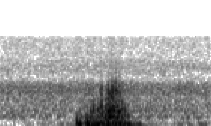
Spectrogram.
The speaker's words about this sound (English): Here we are at Passage Creek in Fort Valley, looking at the power of water. This is a place where water falls over the surface and the results are magnificent. Just listen a minute.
